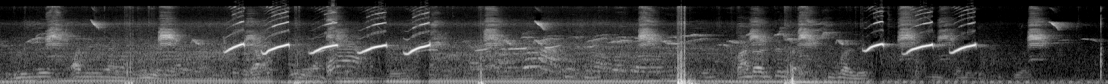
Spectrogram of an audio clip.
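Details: Male common iora (sirtu), caged and agitated on seeing a rival male and a female. It gives loud, clear, upslurred whistles repeated about twice a second in two runs, over faint background chatter and clicks.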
